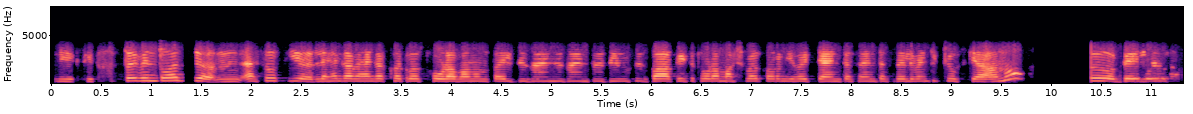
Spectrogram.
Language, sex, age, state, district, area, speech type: Kashmiri, female, 30-45, Jammu and Kashmir, Shopian, urban, conversation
